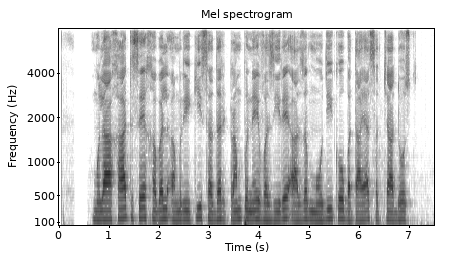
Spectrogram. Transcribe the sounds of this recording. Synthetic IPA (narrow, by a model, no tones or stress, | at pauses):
mʊlaːxaːt̪sexɐbəlɐ̰mɾiːkisɐd̪əɾʈɾɐ̃mpneʋɐziːɾeʔaːzəmːoːd̪ikobɐt̪aːjasɐtːʃad̪oːst̪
